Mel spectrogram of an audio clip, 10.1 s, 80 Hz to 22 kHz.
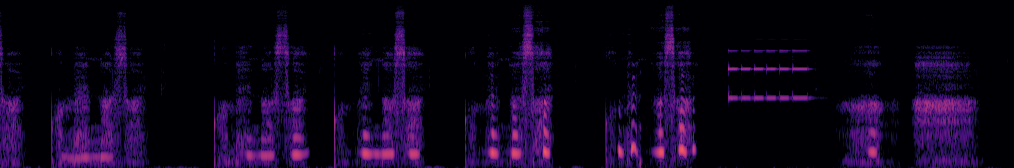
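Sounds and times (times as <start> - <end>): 
speech: 1.2 - 1.6, 2.2 - 5.6, 6.2 - 7.0
kitchen timer alarm electronic beeps: 7.3 - 8.2.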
